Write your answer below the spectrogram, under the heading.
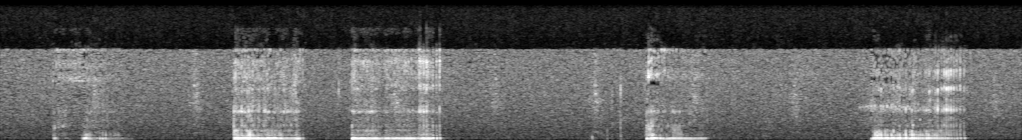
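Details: A sleeping dog snoring indoors: a series of low, rasping, humming snores, each lasting under a second, separated by quiet pauses of one to two seconds.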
